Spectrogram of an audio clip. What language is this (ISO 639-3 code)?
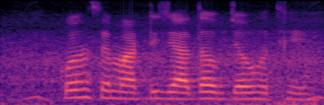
hne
